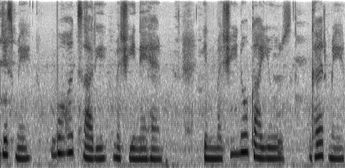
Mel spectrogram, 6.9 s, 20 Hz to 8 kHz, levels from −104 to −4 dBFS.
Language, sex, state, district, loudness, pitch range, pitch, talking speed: Hindi, female, Rajasthan, Bikaner, -15 LUFS, 185-250 Hz, 195 Hz, 95 wpm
